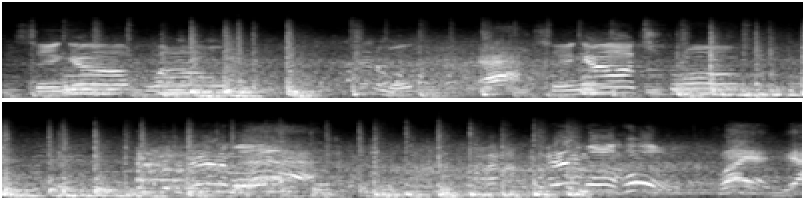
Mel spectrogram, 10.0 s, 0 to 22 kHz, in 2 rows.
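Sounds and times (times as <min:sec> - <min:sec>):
fast drum solo: 0:04.1 - 0:08.8.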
